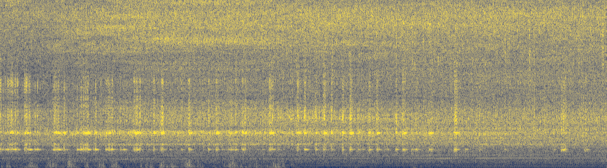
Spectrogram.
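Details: Suzuki engine recorded from under the bonnet: fast dry rattle about three per second over the running engine, fading to a steadier tick; engine taken apart but cause not found.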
